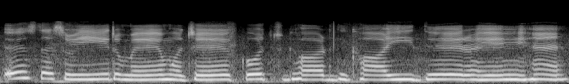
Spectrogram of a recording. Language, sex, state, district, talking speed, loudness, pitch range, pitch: Hindi, female, Madhya Pradesh, Katni, 105 wpm, -9 LUFS, 220-235 Hz, 225 Hz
